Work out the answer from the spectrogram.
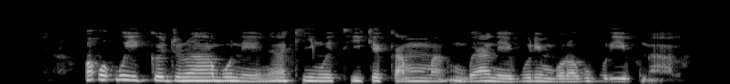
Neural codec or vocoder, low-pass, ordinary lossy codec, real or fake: none; 5.4 kHz; none; real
